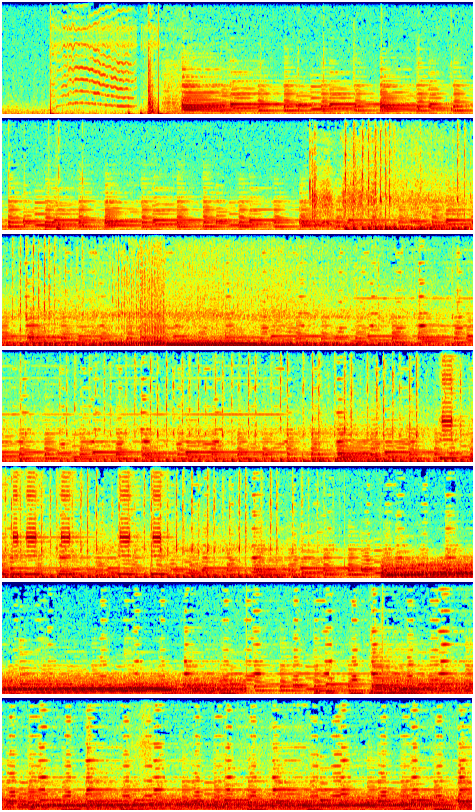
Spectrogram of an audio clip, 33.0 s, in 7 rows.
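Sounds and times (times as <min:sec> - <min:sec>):
tonal music: 0:01.7 - 0:32.9
motorcycle carrying two riders revving and pulling away: 0:07.8 - 0:26.1, 0:26.7 - 0:32.9.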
